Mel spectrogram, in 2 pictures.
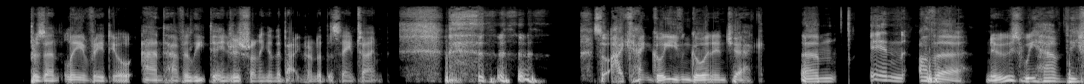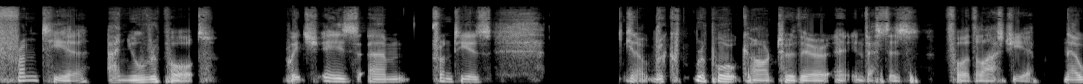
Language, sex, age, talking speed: English, male, 30-49, 145 wpm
